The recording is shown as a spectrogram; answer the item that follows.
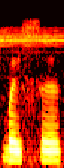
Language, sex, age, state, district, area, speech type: Santali, female, 45-60, Jharkhand, East Singhbhum, rural, spontaneous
